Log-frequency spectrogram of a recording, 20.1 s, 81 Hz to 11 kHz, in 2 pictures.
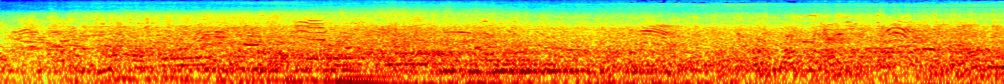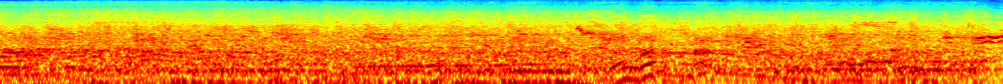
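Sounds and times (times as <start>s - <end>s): car engines running: 0.0s - 20.0s
din of voices: 0.0s - 20.0s.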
